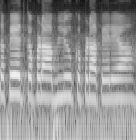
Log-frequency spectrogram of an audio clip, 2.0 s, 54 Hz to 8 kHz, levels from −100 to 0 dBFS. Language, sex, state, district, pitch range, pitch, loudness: Rajasthani, female, Rajasthan, Churu, 240-260 Hz, 245 Hz, -14 LUFS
